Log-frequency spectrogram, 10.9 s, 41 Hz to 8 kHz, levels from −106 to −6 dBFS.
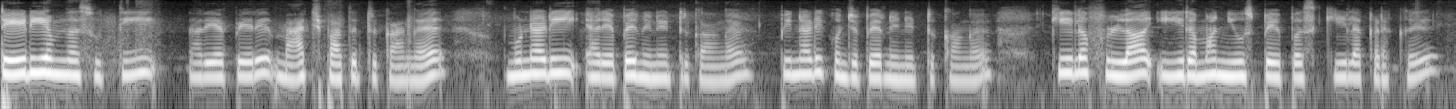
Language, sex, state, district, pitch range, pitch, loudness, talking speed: Tamil, female, Tamil Nadu, Nilgiris, 185-220 Hz, 205 Hz, -19 LUFS, 115 wpm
